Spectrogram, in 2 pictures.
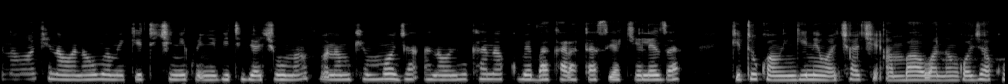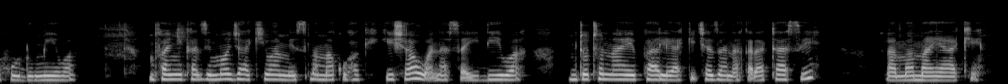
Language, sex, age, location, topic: Swahili, female, 18-24, Kisumu, government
